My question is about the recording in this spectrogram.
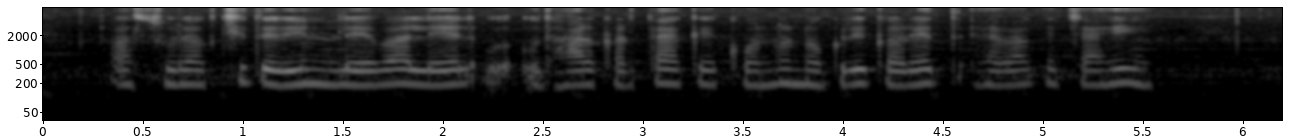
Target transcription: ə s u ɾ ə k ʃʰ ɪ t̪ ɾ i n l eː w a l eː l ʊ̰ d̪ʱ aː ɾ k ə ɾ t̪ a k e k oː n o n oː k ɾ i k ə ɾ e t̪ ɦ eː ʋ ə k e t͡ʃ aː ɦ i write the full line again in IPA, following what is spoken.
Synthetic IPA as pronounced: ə s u ɾ ə k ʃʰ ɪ t̪ ɾ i n l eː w a l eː l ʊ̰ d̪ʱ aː ɾ k ə ɾ t̪ a k e k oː n o n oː k ɾ i k ə ɾ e t̪ ɦ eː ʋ a k e t͡ʃ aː ɦ i

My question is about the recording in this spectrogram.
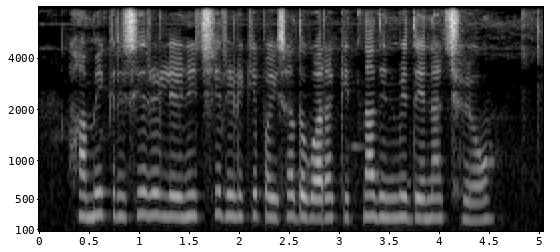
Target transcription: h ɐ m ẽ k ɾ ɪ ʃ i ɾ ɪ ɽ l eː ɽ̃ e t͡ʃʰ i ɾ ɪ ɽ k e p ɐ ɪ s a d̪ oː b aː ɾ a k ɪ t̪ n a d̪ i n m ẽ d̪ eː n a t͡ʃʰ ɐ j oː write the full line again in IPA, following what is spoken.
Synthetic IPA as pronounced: h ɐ m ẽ k ɾ ɪ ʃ i ɾ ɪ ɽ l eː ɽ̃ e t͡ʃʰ i ɾ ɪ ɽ k e p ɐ ɪ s a d̪ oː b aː ɾ a k ɪ t̪ n a d̪ ɪ n m ẽ d̪ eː n a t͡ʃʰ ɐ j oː

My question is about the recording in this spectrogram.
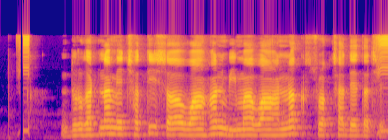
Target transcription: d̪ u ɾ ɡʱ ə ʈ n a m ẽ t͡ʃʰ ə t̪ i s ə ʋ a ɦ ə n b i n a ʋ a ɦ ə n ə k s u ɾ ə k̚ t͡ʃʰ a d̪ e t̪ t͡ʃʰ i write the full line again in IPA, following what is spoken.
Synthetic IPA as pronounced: d̪ u ɾ ɡʱ ə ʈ n a m e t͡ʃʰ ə t̪ i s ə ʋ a ɦ ə n b i m a ʋ a ɦ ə n ə k s u ɾ ə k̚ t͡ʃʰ a d̪ e t̪ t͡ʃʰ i

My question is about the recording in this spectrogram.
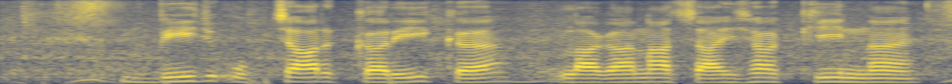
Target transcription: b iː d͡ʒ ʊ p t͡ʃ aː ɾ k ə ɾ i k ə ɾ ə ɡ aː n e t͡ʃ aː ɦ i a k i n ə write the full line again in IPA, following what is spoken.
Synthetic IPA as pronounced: b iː d͡ʒ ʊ p t͡ʃ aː ɾ k ə ɾ i k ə l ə ɡ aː n a t͡ʃ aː ɦ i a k i n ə

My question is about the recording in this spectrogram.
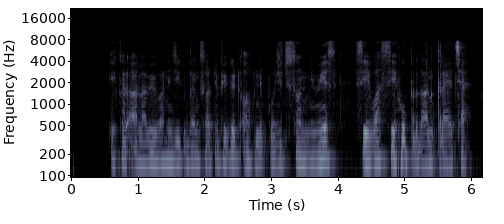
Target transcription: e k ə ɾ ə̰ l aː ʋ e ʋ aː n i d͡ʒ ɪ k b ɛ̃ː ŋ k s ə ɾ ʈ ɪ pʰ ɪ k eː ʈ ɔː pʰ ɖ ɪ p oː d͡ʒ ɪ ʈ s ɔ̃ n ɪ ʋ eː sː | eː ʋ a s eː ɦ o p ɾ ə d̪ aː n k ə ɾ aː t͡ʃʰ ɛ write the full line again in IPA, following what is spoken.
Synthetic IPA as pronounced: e k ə ɾ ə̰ l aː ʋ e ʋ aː n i d͡ʒ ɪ k b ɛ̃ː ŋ k s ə ɾ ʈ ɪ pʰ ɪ k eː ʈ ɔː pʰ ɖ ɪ p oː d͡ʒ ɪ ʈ s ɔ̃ n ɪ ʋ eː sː | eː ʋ a s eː ɦ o p ɾ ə d̪ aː n k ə ɾ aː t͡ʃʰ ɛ

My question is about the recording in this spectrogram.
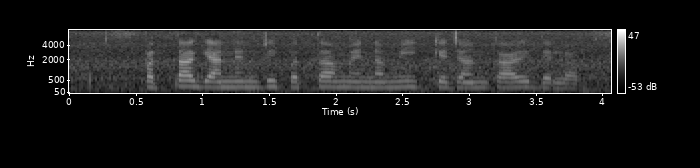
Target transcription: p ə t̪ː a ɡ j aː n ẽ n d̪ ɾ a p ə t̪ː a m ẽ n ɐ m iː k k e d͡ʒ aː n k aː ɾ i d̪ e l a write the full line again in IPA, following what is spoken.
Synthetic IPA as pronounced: p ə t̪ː a ɡ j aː n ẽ n d̪ ɾ i p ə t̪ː a m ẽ n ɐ m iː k k e d͡ʒ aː n k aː ɾ i d̪ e l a

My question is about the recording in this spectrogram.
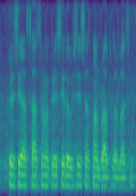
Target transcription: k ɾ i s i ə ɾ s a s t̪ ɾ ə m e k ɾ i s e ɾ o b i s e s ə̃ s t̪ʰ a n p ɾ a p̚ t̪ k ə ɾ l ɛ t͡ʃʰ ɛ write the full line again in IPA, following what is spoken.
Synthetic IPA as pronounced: k ɾ i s i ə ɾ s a s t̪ ɾ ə m e k ɾ i s i ɾ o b i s e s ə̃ s t̪ʰ a n p ɾ a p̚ t̪ k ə ɾ l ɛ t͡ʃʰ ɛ

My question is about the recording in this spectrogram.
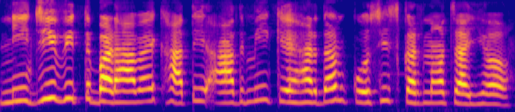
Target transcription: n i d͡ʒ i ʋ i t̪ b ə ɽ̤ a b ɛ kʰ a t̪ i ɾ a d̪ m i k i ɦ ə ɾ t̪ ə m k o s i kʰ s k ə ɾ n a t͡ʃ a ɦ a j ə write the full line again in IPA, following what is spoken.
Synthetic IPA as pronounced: n i d͡ʒ i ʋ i t̪ b ə ɽ̤ a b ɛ kʰ a t̪ i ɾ a d̪ m i k e ɦ ə ɾ d̪ ə m k o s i s k ə ɾ n a t͡ʃ a ɦ i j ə

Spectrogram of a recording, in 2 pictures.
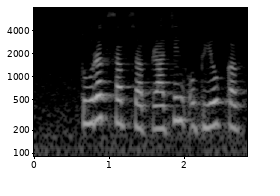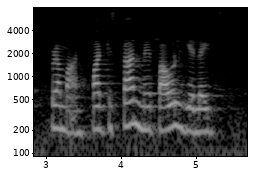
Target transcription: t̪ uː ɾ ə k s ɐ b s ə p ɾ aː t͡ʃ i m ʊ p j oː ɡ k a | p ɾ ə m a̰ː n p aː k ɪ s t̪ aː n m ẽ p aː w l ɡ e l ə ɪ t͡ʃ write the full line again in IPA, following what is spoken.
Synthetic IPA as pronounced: t̪ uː ɾ ə k s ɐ b s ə p ɾ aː t͡ʃ i n ʊ p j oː ɡ k a | p ɾ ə m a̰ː n p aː k ɪ s t̪ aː n m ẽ p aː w l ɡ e l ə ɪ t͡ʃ

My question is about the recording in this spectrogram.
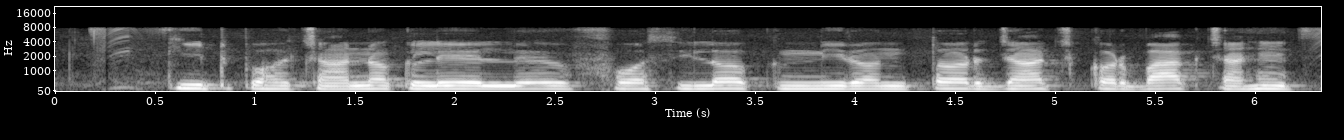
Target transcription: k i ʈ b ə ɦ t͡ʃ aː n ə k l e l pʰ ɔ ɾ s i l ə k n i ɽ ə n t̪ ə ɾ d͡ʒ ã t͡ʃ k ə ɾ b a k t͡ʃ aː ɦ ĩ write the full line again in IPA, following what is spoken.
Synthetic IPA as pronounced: k i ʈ p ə ɦ t͡ʃ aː n ə k l e l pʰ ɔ s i l ə k n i ɾ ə n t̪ ə ɾ d͡ʒ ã t͡ʃ k ə ɾ b a k t͡ʃ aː ɦ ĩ

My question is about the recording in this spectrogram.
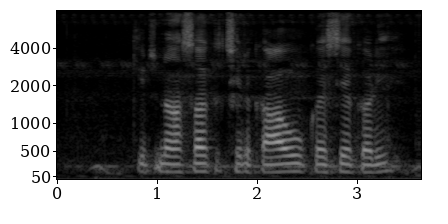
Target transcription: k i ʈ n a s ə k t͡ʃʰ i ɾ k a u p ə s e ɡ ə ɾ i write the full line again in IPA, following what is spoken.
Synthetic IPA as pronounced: k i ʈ n a s ə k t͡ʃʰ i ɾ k a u k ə s e k ə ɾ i

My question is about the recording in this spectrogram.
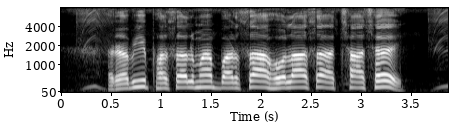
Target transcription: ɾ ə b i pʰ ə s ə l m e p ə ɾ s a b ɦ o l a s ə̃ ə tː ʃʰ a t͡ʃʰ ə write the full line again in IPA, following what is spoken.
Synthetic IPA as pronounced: ɾ ə b i pʰ ə s ə l m e b ə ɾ s a ɦ o l a s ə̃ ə tː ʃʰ a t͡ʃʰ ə

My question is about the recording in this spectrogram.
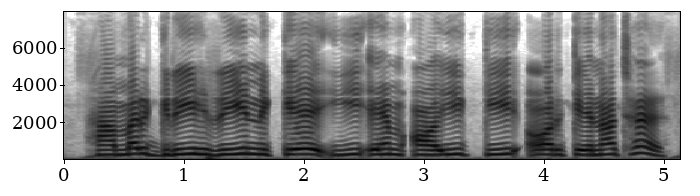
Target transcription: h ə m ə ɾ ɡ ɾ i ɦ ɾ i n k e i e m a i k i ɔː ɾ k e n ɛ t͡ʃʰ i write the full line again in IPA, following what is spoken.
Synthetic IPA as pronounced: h ə m ə ɾ ɡ ɾ i ɦ ɾ i n k e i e m a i k i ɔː ɾ k e n a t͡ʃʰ ɛ

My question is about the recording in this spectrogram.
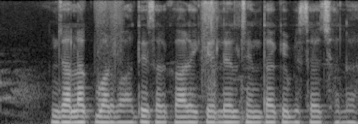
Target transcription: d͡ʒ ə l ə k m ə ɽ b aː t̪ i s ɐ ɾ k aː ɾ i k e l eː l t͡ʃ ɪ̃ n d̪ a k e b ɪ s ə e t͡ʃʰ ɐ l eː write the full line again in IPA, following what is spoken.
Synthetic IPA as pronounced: d͡ʒ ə l ə k b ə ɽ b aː d̪ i s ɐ ɾ k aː ɾ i k e l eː l t͡ʃ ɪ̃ n t̪ a k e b ɪ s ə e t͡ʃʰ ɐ l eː

